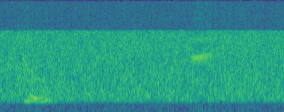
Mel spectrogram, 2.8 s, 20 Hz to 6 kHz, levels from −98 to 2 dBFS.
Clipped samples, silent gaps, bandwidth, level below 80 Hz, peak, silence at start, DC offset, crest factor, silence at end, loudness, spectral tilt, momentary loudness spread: under 0.1%; none; 6 kHz; -64 dBFS; -8 dBFS; 0 s; under 0.1%; 14 dB; 0 s; -21 LUFS; -3 dB/octave; 2 LU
